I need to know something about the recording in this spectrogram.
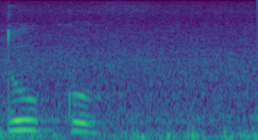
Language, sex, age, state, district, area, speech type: Telugu, female, 30-45, Andhra Pradesh, Annamaya, urban, read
